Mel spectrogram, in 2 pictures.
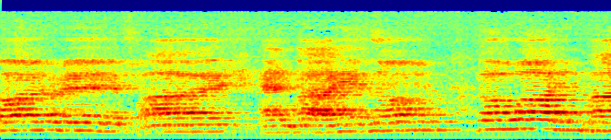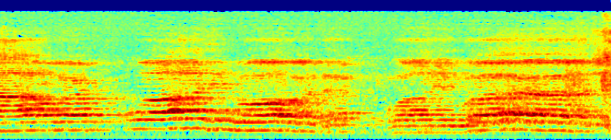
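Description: Unaccompanied Byzantine chant: a voice sings slow, long-held notes that step up and down. Each phrase lasts a few seconds, with short breaths in between.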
